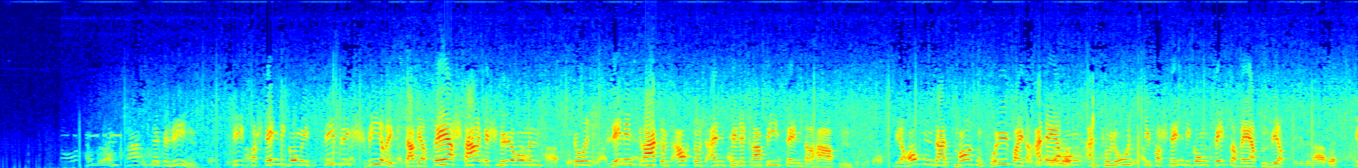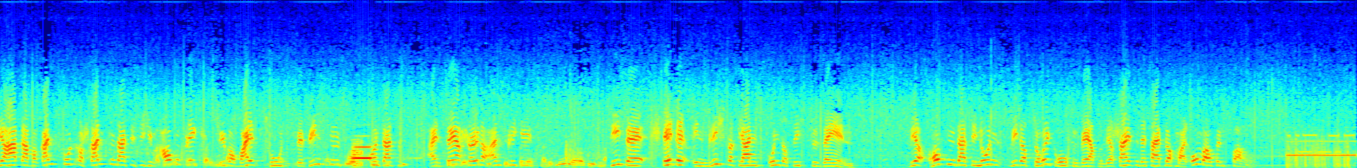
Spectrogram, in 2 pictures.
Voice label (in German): reportage von bord des lz 127 anflug auf stuttgart; suedfunk; 1931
